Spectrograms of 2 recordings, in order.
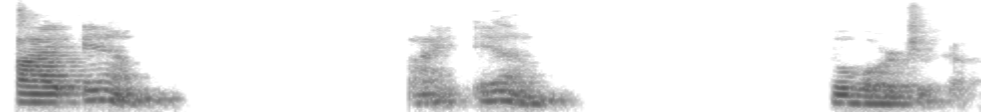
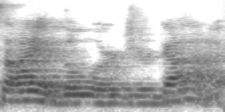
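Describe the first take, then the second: First: There is a pause after 'am'. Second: It is said without any pause.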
